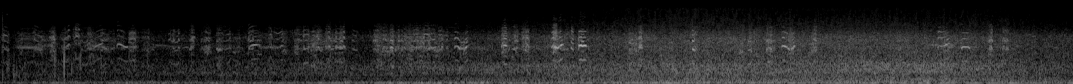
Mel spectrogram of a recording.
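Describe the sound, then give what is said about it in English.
A flock of red knots passes overhead, a soft steady whoosh of wings under a dense, continuous chatter of high twittering calls that swells slightly midway and holds to the end. “Their wings make a wonderful quiet whoosh as they do.”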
